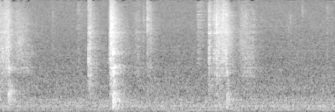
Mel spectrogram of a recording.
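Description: Chef's knife cutting into an onion and knocking on a wooden cutting board: a few separate knocks, the loudest about one and a half seconds in.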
